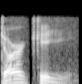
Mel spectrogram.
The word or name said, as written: darkie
